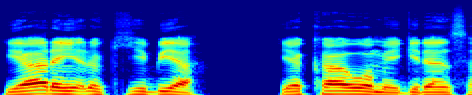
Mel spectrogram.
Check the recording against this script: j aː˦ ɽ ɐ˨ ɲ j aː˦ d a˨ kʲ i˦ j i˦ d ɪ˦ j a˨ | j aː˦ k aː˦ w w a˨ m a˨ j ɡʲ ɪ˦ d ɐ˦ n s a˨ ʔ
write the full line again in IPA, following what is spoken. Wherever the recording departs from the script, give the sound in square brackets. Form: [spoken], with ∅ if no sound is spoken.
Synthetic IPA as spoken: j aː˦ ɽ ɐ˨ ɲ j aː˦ [ɗ] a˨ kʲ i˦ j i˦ [b] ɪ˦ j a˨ | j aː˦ k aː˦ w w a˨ m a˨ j ɡʲ ɪ˦ d ɐ˦ n s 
